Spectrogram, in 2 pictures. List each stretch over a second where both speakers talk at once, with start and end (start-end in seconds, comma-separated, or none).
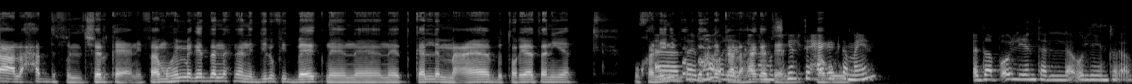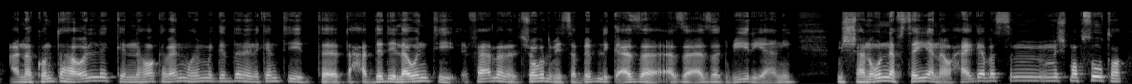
6.5-8.3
